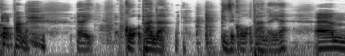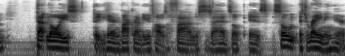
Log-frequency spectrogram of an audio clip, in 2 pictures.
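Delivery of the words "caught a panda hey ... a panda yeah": put-on Cockney, "quarter" said as "caught a". Showing how english people say quarter pounder: put-on cockney accent. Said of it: "It's like Cockney".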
